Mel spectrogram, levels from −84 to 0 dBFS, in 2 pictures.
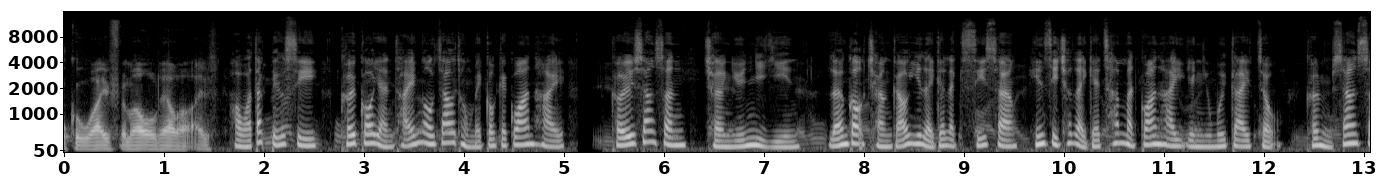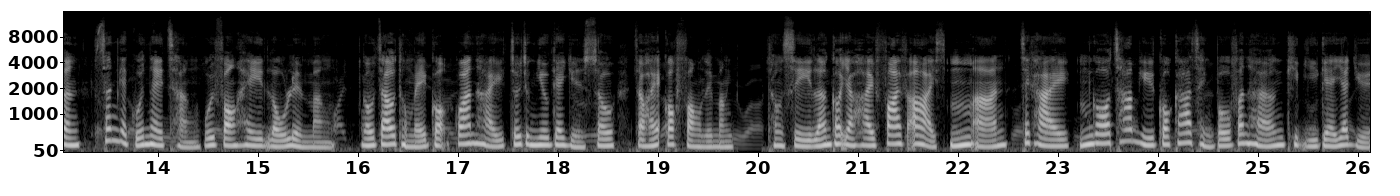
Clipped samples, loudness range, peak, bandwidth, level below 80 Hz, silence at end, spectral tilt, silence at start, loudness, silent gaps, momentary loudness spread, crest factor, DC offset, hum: under 0.1%; 2 LU; -10 dBFS; 12.5 kHz; -54 dBFS; 0 s; -7 dB/octave; 0 s; -26 LUFS; 5.21-5.25 s; 7 LU; 16 dB; under 0.1%; none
